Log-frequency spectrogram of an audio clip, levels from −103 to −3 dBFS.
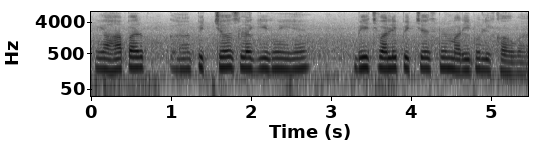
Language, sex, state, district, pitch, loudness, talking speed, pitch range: Hindi, female, Uttar Pradesh, Lucknow, 190 Hz, -18 LUFS, 155 wpm, 180-200 Hz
